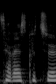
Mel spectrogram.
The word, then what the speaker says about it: Thérèse Couture: I just want to say my name is Thérèse Couture, and it was very well pronounced.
